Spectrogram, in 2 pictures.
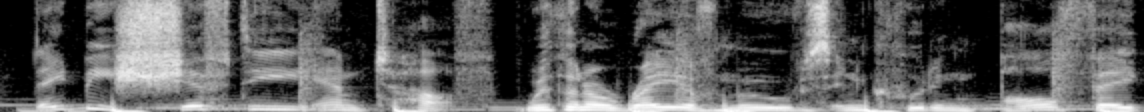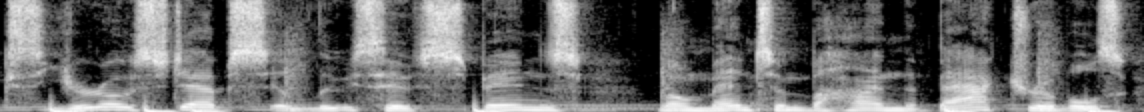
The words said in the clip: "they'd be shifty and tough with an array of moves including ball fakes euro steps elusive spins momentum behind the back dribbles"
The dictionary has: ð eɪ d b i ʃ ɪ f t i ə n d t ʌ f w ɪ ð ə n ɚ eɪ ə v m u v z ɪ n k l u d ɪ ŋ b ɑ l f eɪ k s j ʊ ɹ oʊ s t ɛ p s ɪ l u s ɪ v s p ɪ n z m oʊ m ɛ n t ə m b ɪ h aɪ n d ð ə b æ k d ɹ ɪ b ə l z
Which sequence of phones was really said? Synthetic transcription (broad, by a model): ð eɪ d b i ʃ ɪ f t i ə n t ʌ f w ɪ ð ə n ɚ eɪ ə v m u v z ɪ n k l u d ɪ ŋ b ɑ l f eɪ k s j ʊ ɹ oʊ s t ɛ p s ɪ l u s ɪ v s p ɪ n z m oʊ m ɛ n t ə m b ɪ h aɪ n ð ə b æ k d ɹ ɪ b l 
